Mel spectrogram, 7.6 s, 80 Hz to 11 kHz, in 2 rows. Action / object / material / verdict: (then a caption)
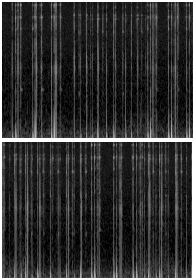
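tap / small plastic shot glass / plastic / none. Short fingernails tap small, hollow, empty, clear plastic shot glasses held against the ears of a 3Dio microphone. The result is an irregular run of dozens of quick, dry taps, each a soft low knock topped by a brief bright click. Every tap dies away almost instantly.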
